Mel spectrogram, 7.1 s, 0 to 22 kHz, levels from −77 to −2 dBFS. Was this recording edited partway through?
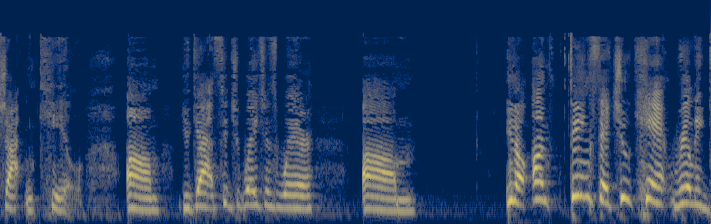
no; 0 cuts

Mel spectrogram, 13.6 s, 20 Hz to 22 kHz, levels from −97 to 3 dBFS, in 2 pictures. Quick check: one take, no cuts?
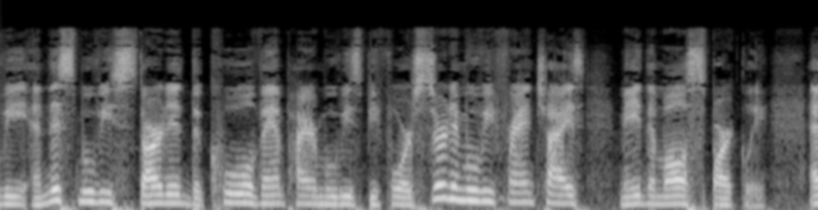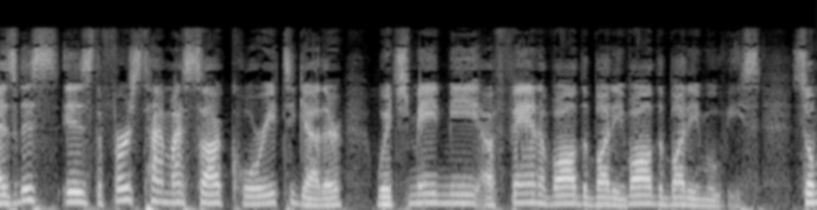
no; 2 cuts; at 7.0 s, 12.0 s

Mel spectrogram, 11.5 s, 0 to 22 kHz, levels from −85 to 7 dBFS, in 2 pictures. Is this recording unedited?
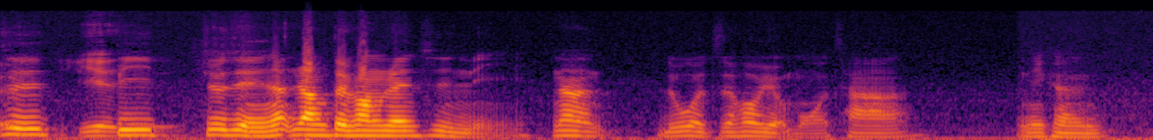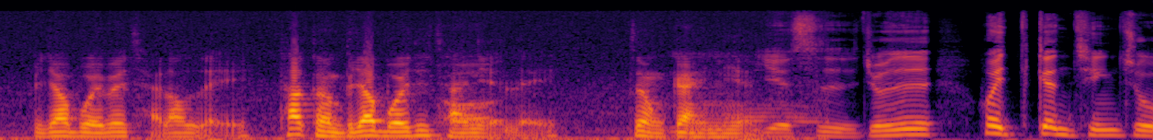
yes; 0 cuts

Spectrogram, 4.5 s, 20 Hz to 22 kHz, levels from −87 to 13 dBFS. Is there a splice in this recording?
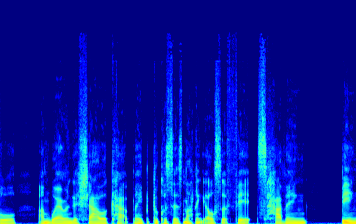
no; 0 cuts

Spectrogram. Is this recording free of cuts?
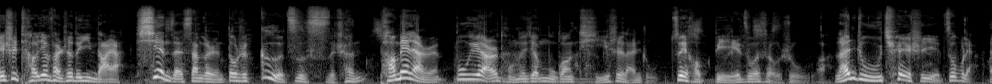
no; 1 cut; at 8.3 s

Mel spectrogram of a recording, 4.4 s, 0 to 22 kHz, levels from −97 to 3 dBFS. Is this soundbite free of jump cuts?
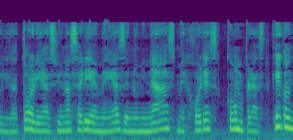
yes; 0 cuts

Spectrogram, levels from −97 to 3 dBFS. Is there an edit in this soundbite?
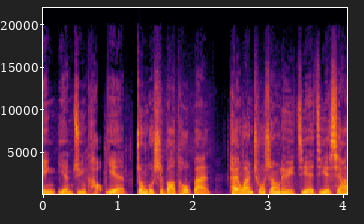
yes; 1 cut; at 1.2 s

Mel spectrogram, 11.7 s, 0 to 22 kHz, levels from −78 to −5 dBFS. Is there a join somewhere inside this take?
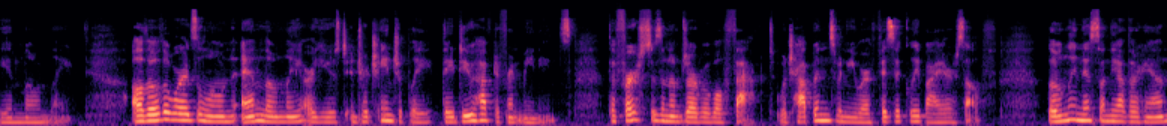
no; 0 cuts

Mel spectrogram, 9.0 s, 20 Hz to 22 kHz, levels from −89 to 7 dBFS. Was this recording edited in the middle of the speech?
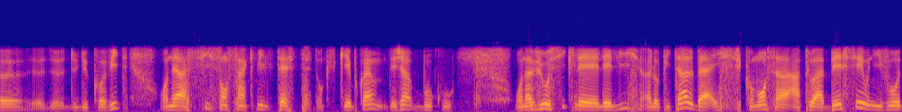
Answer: no; 0 cuts

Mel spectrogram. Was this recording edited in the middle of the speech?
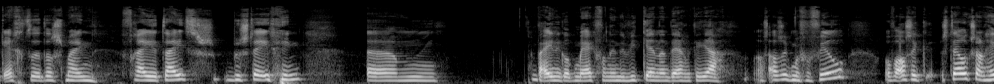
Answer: yes; 1 cut; at 7.7 s

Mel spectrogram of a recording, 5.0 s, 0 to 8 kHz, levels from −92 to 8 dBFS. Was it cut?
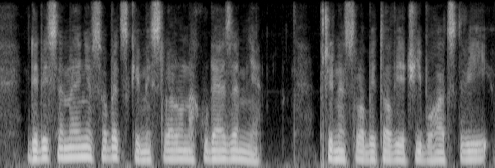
no; 0 cuts

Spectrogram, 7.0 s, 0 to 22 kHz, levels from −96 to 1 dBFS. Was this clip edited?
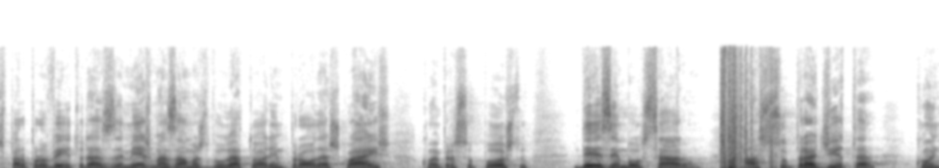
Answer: no; 0 cuts

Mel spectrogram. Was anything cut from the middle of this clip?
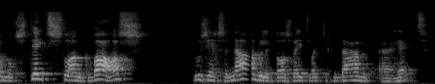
no; 0 cuts

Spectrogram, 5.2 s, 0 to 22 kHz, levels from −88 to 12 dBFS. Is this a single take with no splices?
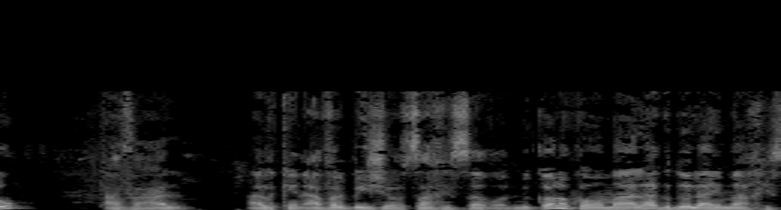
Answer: yes; 0 cuts

